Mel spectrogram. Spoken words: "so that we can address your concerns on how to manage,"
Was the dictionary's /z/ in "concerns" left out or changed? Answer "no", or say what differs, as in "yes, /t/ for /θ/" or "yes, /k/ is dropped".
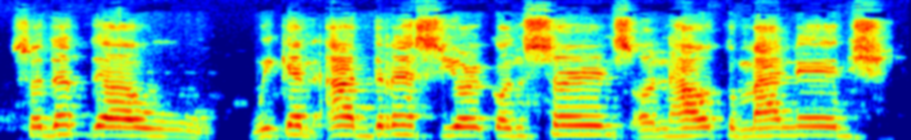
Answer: yes, /s/ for /z/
